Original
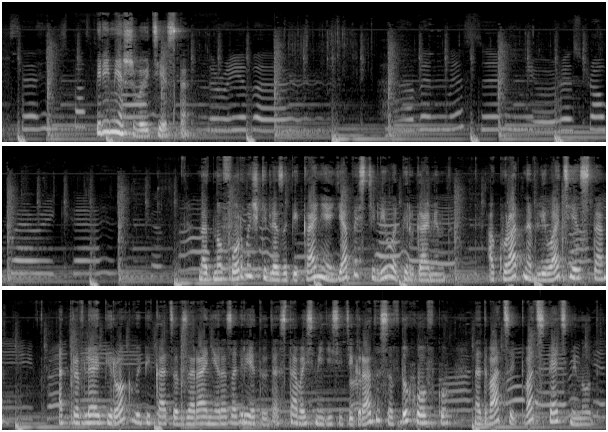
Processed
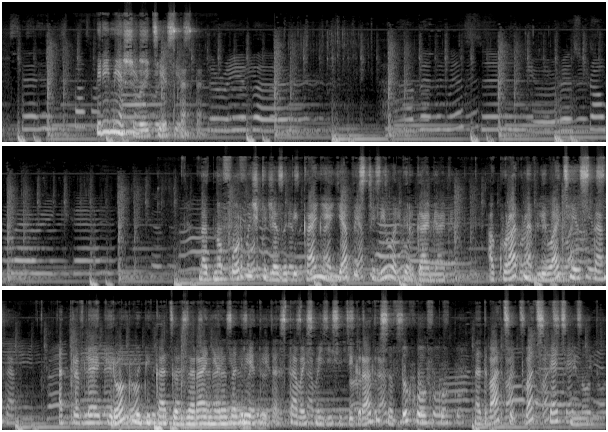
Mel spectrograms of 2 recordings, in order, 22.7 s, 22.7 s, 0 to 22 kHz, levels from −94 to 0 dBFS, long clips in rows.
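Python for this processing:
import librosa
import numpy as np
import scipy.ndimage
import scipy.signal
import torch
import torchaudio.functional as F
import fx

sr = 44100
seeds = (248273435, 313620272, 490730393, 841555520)

p1 = fx.low_shelf(x, sr, hz=450.0, db=12.0, at=(16.47, 18.21))
p2 = 10.0 ** (-23.5 / 20.0) * np.tanh(p1 / 10.0 ** (-23.5 / 20.0))
p3 = p1 + F.gain(torch.from_numpy(p2), -10.5).numpy()
y = p3 + 10.0 ** (-9.0 / 20.0) * np.pad(p3, (int(197 * sr / 1000.0), 0))[:len(p3)]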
